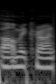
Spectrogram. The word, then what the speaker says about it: Omicron: How do you pronounce it? You know okay. Better than me. Yeah, it's another Greek word. Yeah. It's Omicron indeed.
